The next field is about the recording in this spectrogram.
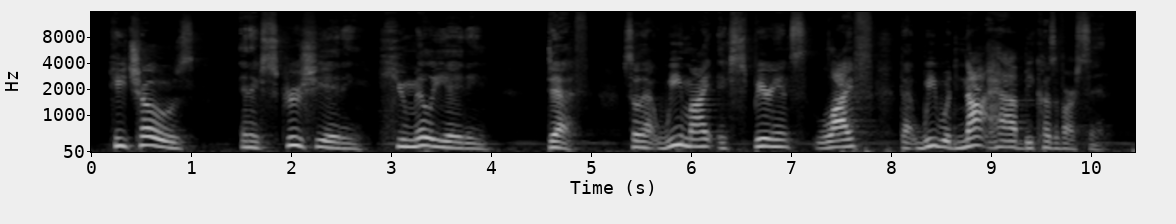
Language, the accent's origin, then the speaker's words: English; United States; we as American Christians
